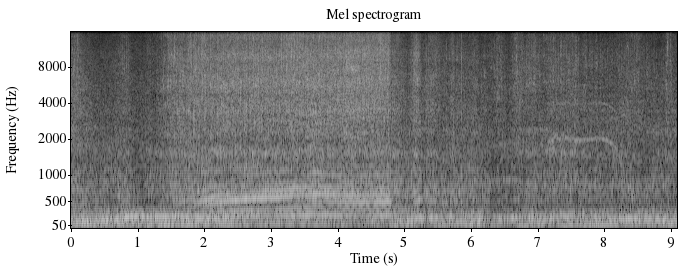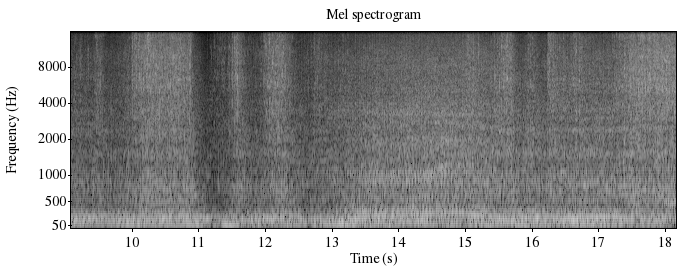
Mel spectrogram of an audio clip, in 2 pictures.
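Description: Several demolition derby cars' six-cylinder engines revving hard together, their pitches rising and falling as the cars push against each other, with one engine climbing steeply in pitch about two seconds in.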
